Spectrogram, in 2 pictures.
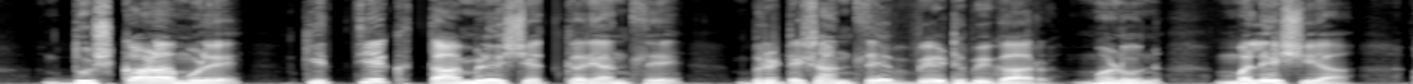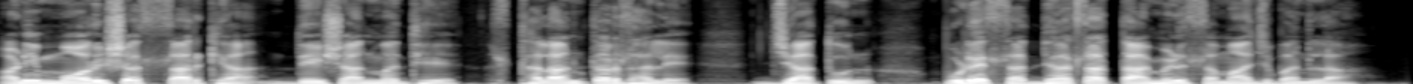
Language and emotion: Marathi, neutral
